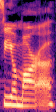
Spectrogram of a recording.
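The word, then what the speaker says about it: Xiomara: My name is Zomara.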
